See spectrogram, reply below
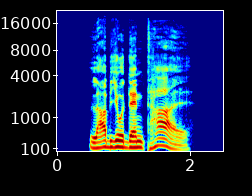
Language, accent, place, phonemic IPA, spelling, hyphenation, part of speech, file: German, Germany, Berlin, /labi̯odɛnˈtaːl/, Labiodental, La‧bio‧den‧tal, noun, De-Labiodental.ogg
- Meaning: labiodental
